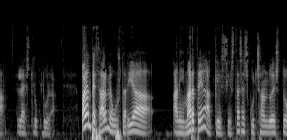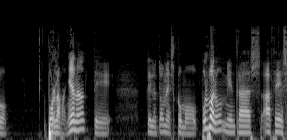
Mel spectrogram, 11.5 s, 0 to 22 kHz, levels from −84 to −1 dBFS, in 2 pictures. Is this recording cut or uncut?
uncut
